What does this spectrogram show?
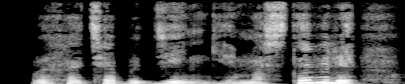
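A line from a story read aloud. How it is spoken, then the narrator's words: Indignant question. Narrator (Russian): возмущенно спросила Алиса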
